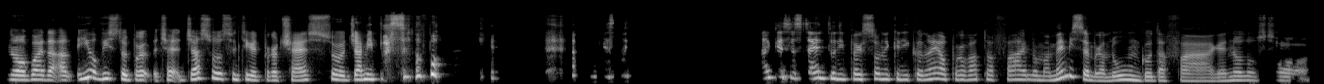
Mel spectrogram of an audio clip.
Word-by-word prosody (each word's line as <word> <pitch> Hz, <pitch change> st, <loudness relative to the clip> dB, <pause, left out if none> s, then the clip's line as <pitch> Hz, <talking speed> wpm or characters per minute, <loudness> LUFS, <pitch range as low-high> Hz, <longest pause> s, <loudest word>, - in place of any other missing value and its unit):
No 215 Hz, -1 st, +5 dB
guarda, 215 Hz, -2 st, +2 dB
al 205 Hz, -2 st, 0 dB
io 295 Hz, +6 st, +5 dB
ho -, -, +2 dB
visto 260 Hz, -1 st, +3 dB
il 215 Hz, -, +3 dB
pro 210 Hz, 0 st, +1 dB
cioè 200 Hz, -2 st, -1 dB
già 235 Hz, +6 st, +3 dB
solo 275 Hz, -1 st, +2 dB
sentire 230 Hz, -3 st, 0 dB
il 195 Hz, -, -6 dB
processo 200 Hz, +3 st, 0 dB
già 220 Hz, +3 st, +5 dB
mi 235 Hz, +1 st, +5 dB
passa 255 Hz, +8 st, +2 dB
la 395 Hz, -, +4 dB
vogl 465 Hz, +1 st, +6 dB, 0.4 s
anche 285 Hz, -2 st, -17 dB, 0.9 s
se 380 Hz, +3 st, -13 dB, 1.3 s
Anche 320 Hz, +2 st, -1 dB
se, 335 Hz, -, -6 dB
anche 275 Hz, -, -4 dB
se 270 Hz, -, -1 dB
sento 280 Hz, -1 st, +2 dB
di 240 Hz, -2 st, 0 dB
persone 240 Hz, +1 st, -1 dB
che 235 Hz, +1 st, -6 dB
dicono: 220 Hz, 0 st, -4 dB
"Eh, 255 Hz, -, 0 dB
ho 245 Hz, -, 0 dB
provato 225 Hz, 0 st, -6 dB
a -, -, -5 dB
farlo", 215 Hz, 0 st, -5 dB
ma 195 Hz, -, -6 dB
a -, -, -7 dB
me 250 Hz, +10 st, +2 dB
mi 385 Hz, -, +2 dB
sembra 195 Hz, -, -1 dB
lungo 190 Hz, 0 st, -1 dB
da 175 Hz, -1 st, -6 dB
fare, 80 Hz, -, -6 dB
non 190 Hz, +2 st, -4 dB
lo 190 Hz, -1 st, -8 dB
so. 175 Hz, -1 st, -11 dB
220 Hz, 210 wpm, -21 LUFS, 195-260 Hz, 1.3 s, vogl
